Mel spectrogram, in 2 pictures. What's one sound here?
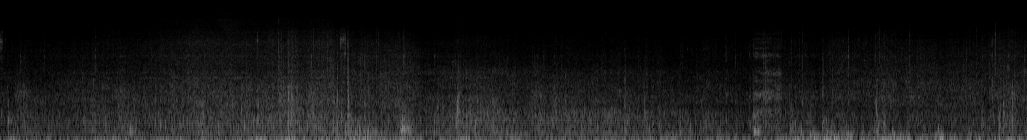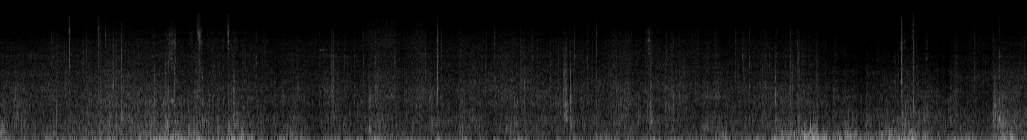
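Bicycle tyres crunch and roll over rocky dirt.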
